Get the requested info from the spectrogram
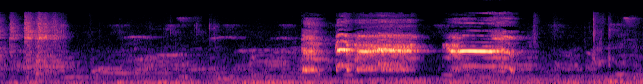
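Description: A rooster crows about three seconds in, one call of roughly two seconds with a short break near its end. It rises over faint clucking from the flock, and a brief harsh squawk sounds at the very start.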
